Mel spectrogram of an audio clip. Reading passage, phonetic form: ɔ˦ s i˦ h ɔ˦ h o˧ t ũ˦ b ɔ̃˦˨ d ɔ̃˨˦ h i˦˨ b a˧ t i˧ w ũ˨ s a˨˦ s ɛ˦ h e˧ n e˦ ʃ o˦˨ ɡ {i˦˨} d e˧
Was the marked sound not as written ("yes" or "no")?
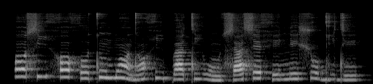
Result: yes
